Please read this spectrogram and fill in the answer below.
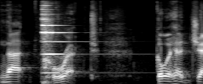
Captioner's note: bell rings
